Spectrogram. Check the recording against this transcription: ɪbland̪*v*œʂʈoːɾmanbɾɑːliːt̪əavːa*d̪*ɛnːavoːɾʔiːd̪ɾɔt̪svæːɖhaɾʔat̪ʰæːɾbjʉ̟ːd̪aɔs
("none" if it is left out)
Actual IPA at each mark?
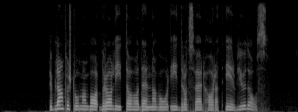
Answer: f, d̪

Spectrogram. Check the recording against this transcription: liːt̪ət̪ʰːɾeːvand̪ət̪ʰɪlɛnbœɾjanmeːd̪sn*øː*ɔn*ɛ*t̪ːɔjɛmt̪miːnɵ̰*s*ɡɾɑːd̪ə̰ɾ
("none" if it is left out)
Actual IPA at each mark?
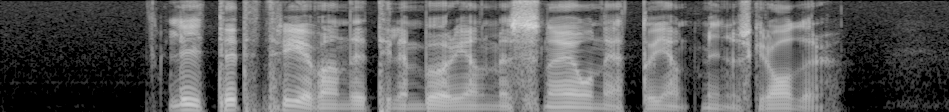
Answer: øː, ɛ, s

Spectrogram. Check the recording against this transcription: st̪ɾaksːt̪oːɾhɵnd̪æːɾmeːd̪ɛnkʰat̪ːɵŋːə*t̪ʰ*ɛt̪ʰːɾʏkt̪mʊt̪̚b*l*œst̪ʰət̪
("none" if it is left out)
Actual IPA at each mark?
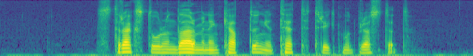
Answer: t̪ʰ, ɾ

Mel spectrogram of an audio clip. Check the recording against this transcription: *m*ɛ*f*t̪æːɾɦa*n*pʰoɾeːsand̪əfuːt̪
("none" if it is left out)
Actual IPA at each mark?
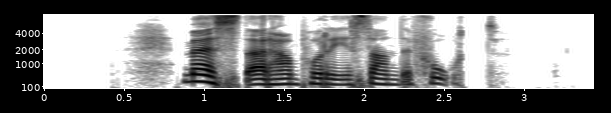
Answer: m, s, n

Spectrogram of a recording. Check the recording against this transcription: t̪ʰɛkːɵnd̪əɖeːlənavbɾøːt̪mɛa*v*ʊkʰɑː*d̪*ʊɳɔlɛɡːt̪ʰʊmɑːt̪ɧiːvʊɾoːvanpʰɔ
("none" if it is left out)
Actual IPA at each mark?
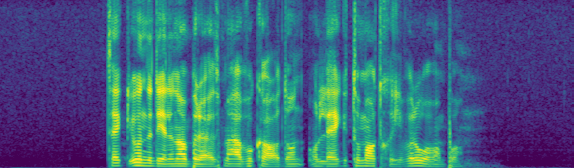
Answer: v, d̪

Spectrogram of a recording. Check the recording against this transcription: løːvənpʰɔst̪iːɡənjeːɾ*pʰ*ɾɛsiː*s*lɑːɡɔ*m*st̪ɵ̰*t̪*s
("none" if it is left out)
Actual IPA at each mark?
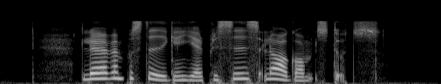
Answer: pʰ, s, m, t̪

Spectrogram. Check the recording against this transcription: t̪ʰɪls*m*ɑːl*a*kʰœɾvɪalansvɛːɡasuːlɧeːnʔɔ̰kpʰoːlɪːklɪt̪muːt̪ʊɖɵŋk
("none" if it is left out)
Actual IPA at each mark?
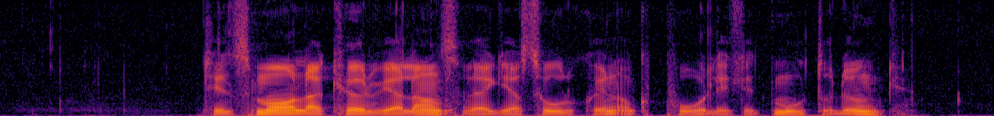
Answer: m, a

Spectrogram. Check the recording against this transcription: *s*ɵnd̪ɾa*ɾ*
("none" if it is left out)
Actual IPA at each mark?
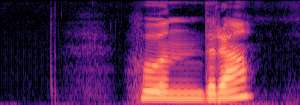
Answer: h, none

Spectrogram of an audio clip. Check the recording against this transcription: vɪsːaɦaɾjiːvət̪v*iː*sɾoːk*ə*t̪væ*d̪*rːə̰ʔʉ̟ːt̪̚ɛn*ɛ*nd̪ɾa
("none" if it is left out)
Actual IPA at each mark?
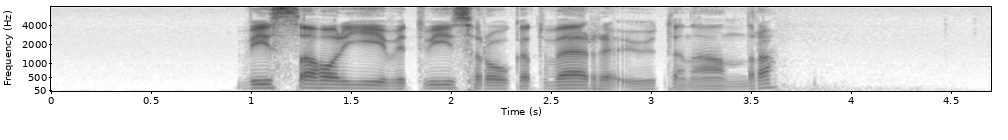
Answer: iː, a, none, a

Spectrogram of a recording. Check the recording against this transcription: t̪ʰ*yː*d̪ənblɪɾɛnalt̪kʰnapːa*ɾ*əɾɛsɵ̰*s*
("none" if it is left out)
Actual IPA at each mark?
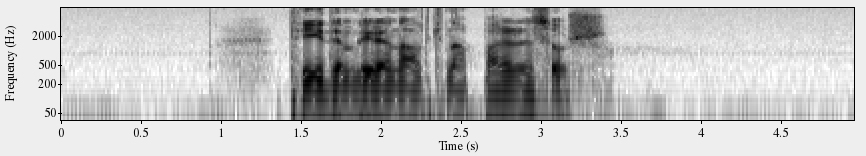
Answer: iː, ɾ, ʂ

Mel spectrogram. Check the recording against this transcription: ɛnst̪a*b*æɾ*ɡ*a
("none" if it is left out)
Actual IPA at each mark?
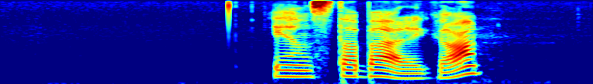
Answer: b, ɡ

